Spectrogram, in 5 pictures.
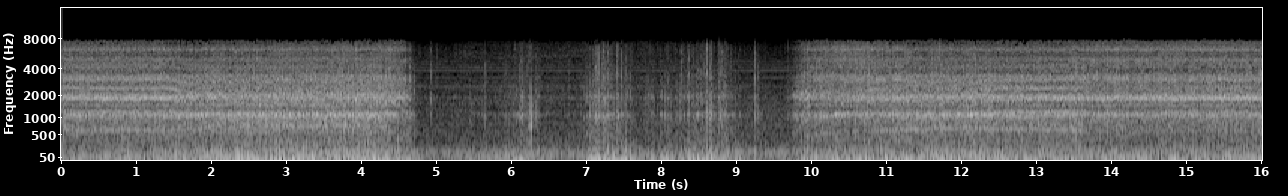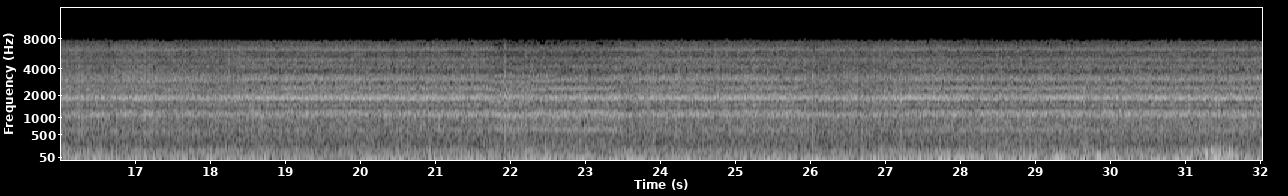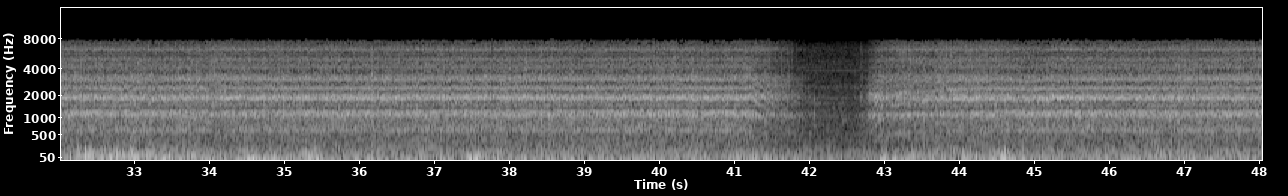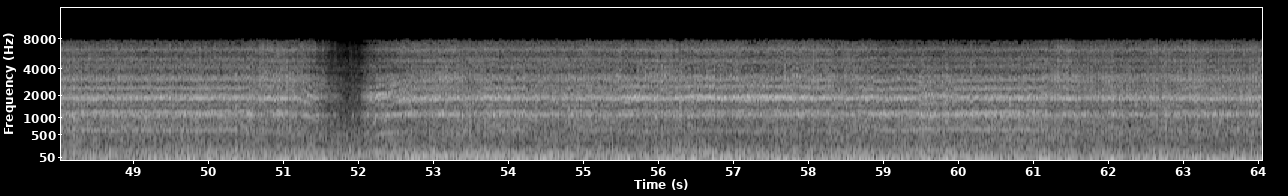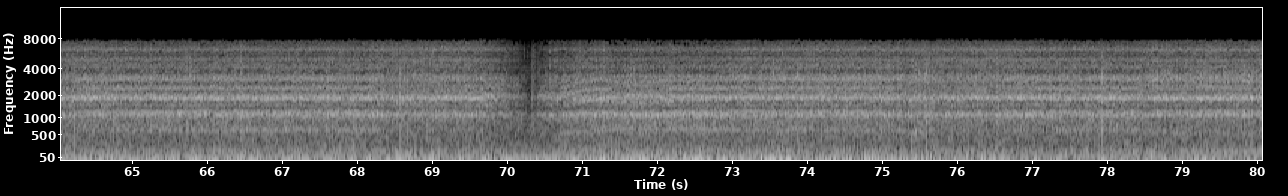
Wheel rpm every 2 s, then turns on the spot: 160, 160, 30, 20, 30, 150, 160, 160, 160, 160, 160, 160, 160, 160, 160, 160, 160, 160, 160, 160, 100, 90, 160, 160, 160, 110, 140, 160, 160, 160, 160, 160, 160, 160, 130, 130, 160, 160, 160, 160.
4-8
